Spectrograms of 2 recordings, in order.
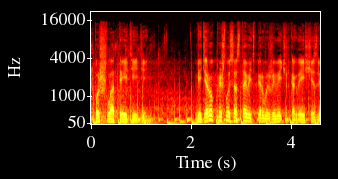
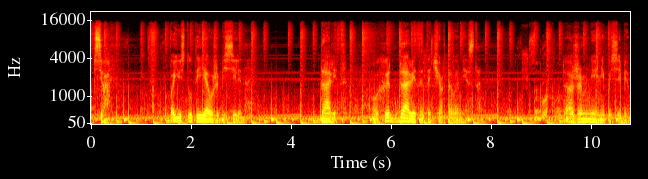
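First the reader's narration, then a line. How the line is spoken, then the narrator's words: Muttered. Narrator (Russian): пробормотал Тахашвили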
